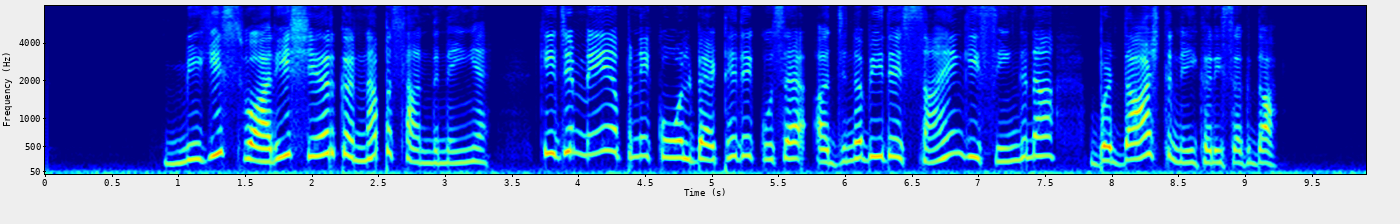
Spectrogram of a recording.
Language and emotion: Dogri, disgusted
